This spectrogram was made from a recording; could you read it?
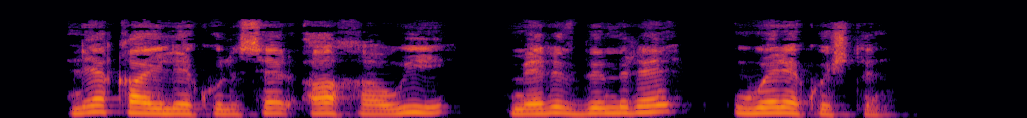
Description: Pronounced as (IPA)
/kʊʃˈtɪn/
